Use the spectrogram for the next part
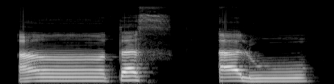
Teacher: سین میں سیٹی کی آواز پیدا کرنی ہے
